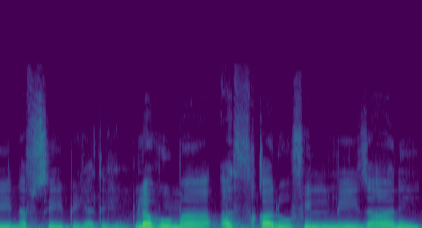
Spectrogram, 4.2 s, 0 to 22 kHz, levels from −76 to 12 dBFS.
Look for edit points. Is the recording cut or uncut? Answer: cut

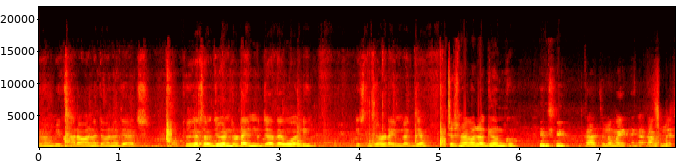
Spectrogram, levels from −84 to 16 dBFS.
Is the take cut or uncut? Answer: cut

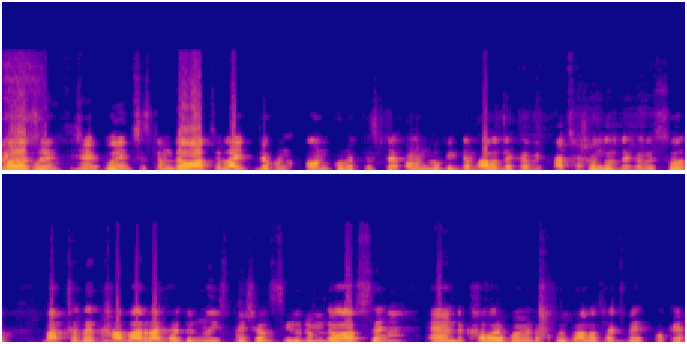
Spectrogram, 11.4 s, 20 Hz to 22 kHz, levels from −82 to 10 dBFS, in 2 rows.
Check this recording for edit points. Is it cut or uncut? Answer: uncut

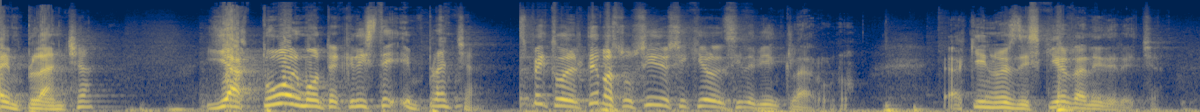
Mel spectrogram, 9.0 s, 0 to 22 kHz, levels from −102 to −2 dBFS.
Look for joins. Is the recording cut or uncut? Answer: cut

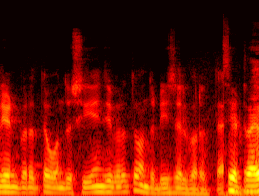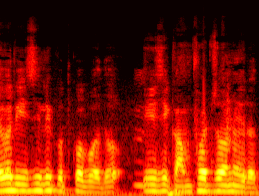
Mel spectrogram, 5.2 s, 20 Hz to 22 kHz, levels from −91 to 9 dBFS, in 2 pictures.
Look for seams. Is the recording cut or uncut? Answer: cut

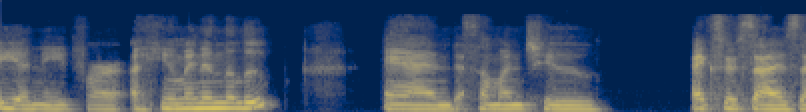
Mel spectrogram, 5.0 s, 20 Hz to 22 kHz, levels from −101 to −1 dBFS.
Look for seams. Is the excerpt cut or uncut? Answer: cut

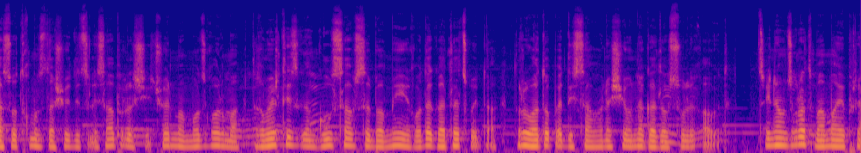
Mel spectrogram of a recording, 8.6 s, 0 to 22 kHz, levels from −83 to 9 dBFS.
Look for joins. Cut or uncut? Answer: cut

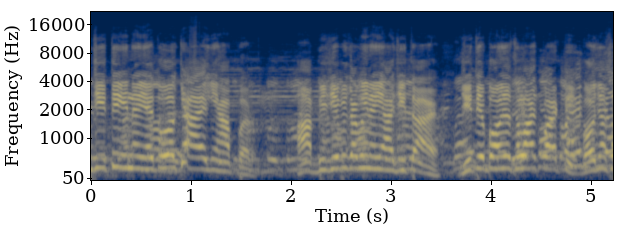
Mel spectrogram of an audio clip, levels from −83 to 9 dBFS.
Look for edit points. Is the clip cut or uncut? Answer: uncut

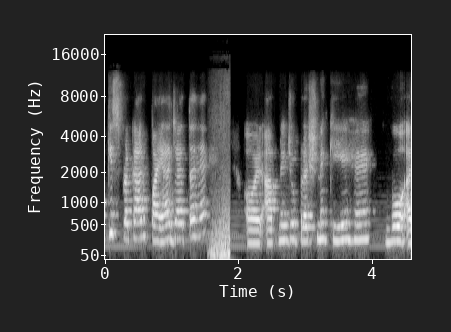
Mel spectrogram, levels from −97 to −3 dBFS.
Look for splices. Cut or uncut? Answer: cut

